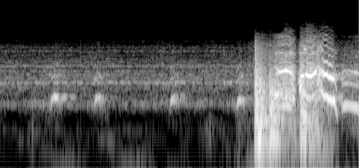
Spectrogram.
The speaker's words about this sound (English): Something hit the back of the car. It's her. She'll kill us.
